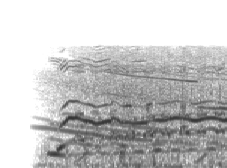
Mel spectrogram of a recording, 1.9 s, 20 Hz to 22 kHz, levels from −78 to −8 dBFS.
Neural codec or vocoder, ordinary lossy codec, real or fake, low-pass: none; none; real; 7.2 kHz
